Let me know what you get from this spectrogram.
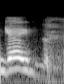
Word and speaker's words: Gaye: Oh, so it's not like Gabe. I gave you a dollar. – No, it's Gaye, like the sexual orientation.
